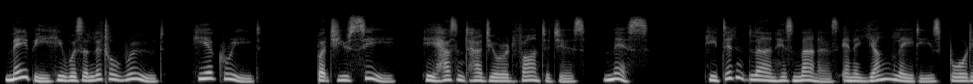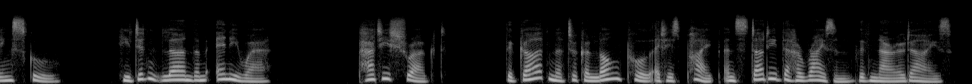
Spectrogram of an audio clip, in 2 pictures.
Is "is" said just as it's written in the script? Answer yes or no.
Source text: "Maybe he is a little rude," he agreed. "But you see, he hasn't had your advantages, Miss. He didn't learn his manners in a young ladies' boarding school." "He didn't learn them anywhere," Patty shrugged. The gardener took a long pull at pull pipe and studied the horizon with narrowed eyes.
no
